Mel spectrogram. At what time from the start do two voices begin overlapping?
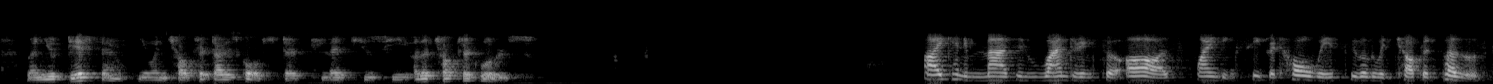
none

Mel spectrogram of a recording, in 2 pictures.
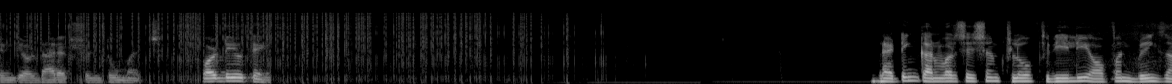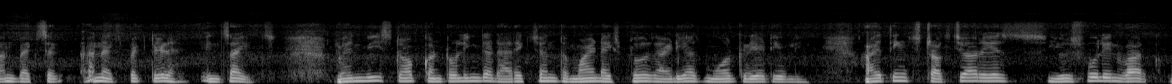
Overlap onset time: none

